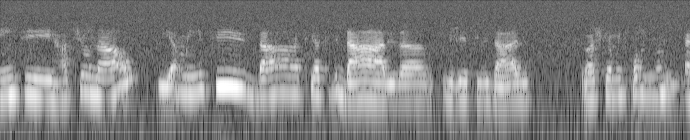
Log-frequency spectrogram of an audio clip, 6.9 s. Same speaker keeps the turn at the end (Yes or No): Yes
